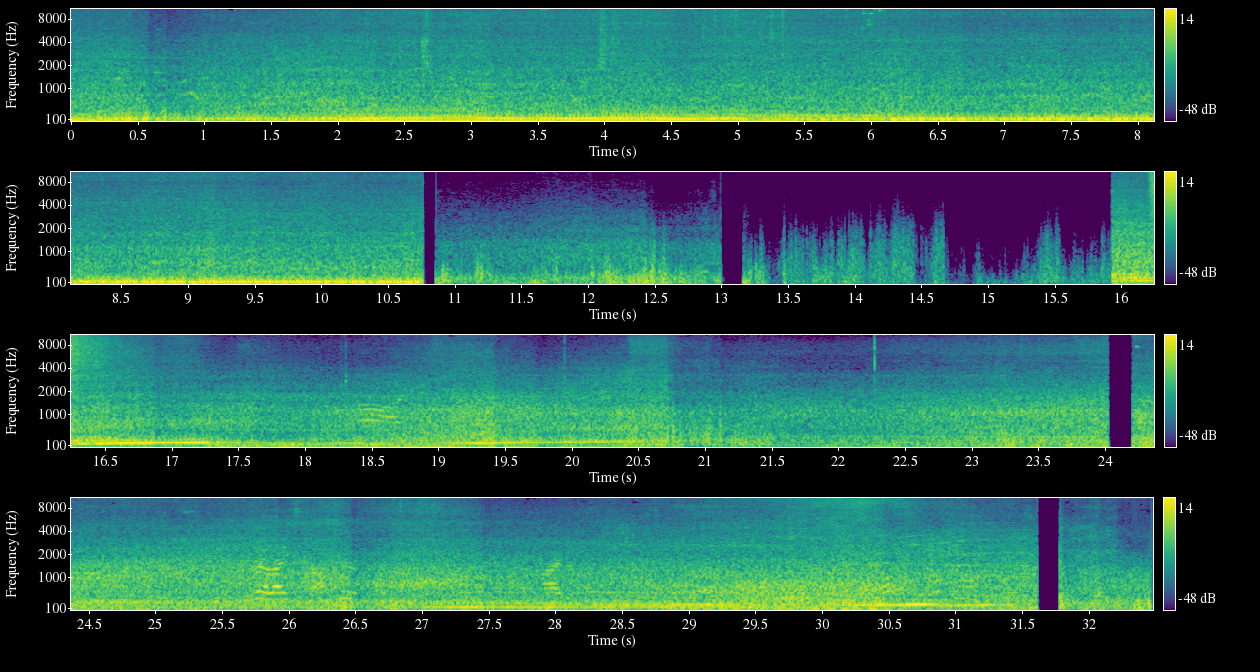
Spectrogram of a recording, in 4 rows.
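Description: Street traffic. For about the first ten seconds a BMW F10 M5's twin-turbo V8 runs at low revs as the car creeps past, a deep, steady engine note. After a quieter stretch, a bus and cars pull away with rising engine notes.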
